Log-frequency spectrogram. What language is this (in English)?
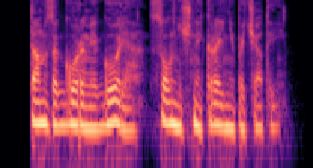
Russian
